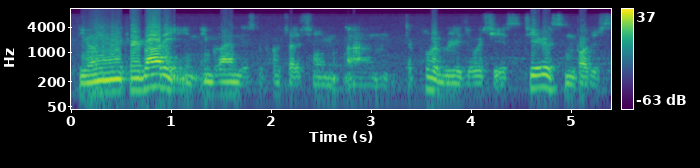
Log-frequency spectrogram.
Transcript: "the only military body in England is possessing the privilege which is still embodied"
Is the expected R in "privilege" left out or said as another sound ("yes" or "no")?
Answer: yes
